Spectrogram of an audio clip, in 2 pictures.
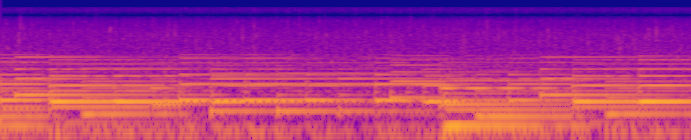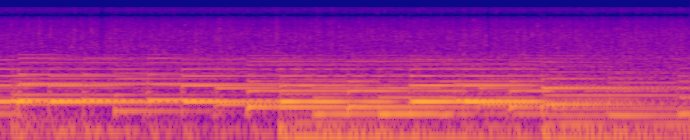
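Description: Slow background music with long held notes and chords changing every second or so, over the steady rush of river water cascading over rock ledges.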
